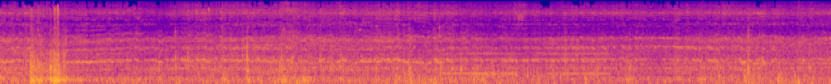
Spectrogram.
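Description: A children's electric toy car driving along, its motor giving a steady whirring drone with a faint squeal, close and continuous after a brief bump at the start.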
